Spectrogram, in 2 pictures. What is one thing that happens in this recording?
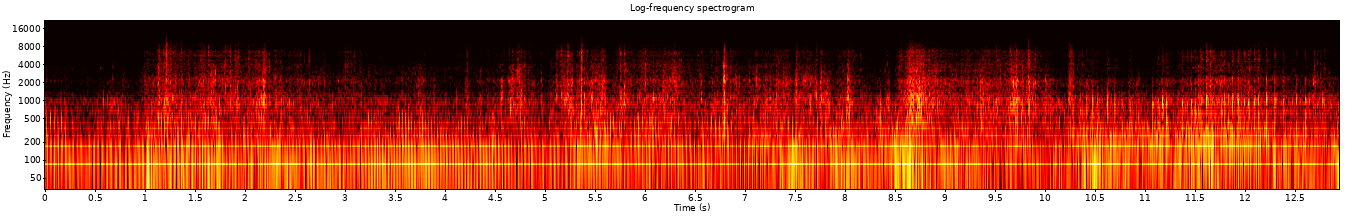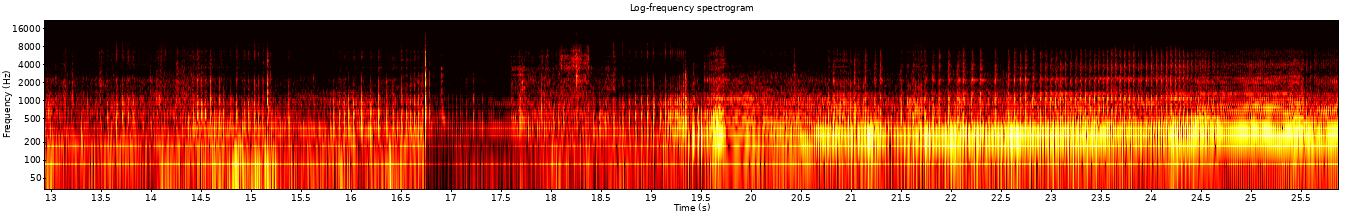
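A dirt bike engine putters and revs close by.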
